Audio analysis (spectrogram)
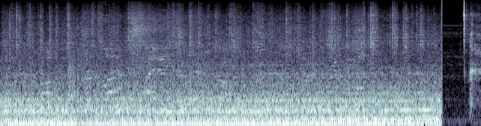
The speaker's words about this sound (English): But, you know, here's the bus. This is a CATA bus. What are you doing? I'm taping the bus.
